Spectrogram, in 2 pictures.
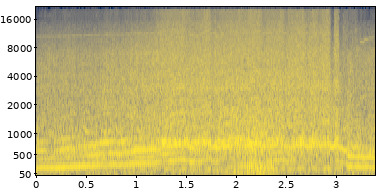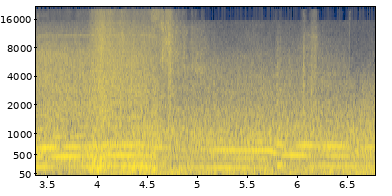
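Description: Retro Alfa Romeo in Forza Horizon 4 roars at full throttle, its engine note climbing and shifting through gears in a steady, loud, raspy drone with a brief tire squeal.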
